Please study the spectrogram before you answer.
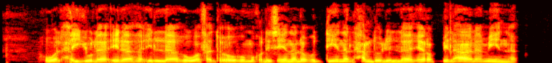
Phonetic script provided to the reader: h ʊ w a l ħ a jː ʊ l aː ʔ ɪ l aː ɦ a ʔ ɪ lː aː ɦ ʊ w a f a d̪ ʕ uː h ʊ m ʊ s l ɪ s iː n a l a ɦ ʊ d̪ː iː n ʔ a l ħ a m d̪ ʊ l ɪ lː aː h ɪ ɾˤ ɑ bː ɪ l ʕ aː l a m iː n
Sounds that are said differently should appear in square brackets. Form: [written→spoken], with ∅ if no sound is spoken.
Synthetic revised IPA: h ʊ w a l ħ a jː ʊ l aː ʔ ɪ l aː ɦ a ʔ ɪ lː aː ɦ ʊ w a f a d̪ ʕ uː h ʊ m ʊ [s→x] l ɪ s iː n a l a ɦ ʊ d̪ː iː n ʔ a l ħ a m d̪ ʊ l ɪ lː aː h ɪ ɾˤ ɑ bː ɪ l ʕ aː l a m iː n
